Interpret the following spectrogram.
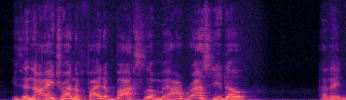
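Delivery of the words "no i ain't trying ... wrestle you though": Debo's voice. Retold or imitated. Debo refusing to box.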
